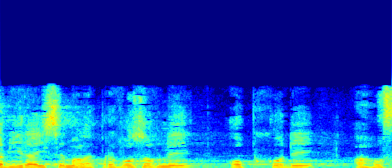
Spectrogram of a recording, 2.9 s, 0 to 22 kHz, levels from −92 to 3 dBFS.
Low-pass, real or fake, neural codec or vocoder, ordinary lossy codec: 10.8 kHz; real; none; AAC, 32 kbps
